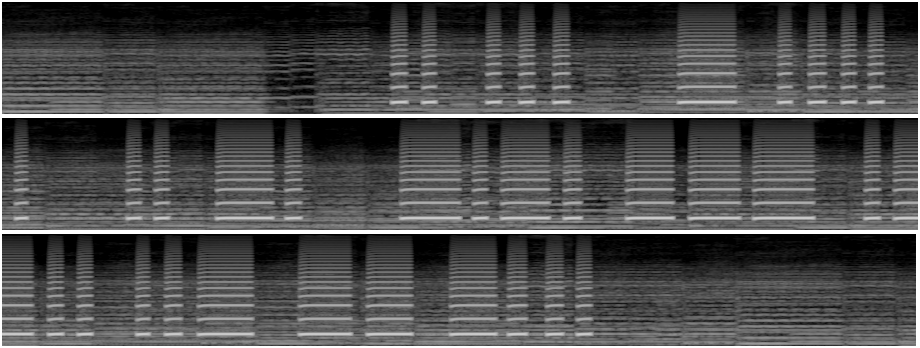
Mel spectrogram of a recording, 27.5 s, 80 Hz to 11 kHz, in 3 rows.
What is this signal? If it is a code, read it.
Morse code, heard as a horn, hand-sent with a straight key, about 8 wpm. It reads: IS THE IN COLUMB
